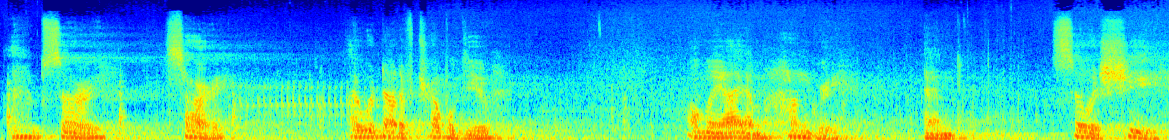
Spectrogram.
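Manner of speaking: forlorn voice trailing into pauses; hopeless castaway, faltering between phrases; hopeless and pathetic. A narrator's reading. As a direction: plead weakly, with halting apology. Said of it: "extremely hopeless and pathetic".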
